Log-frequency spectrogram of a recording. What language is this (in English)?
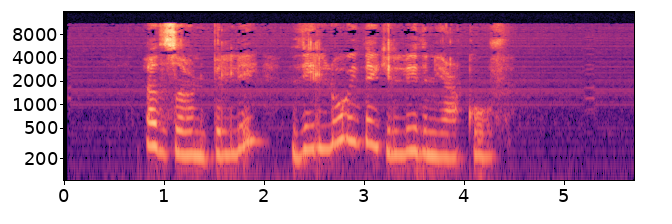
Kabyle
